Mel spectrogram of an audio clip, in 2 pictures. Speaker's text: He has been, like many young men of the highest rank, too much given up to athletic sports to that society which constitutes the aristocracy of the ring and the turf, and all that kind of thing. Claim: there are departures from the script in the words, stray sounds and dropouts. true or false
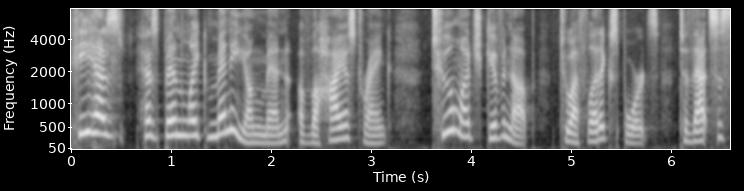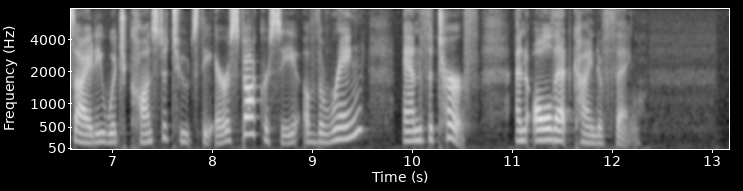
true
